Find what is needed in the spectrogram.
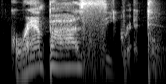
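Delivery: breathy spooky whisper. Acted. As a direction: whisper the title ominously. Whispered episode title.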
